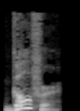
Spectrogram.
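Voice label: "golfer", British English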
